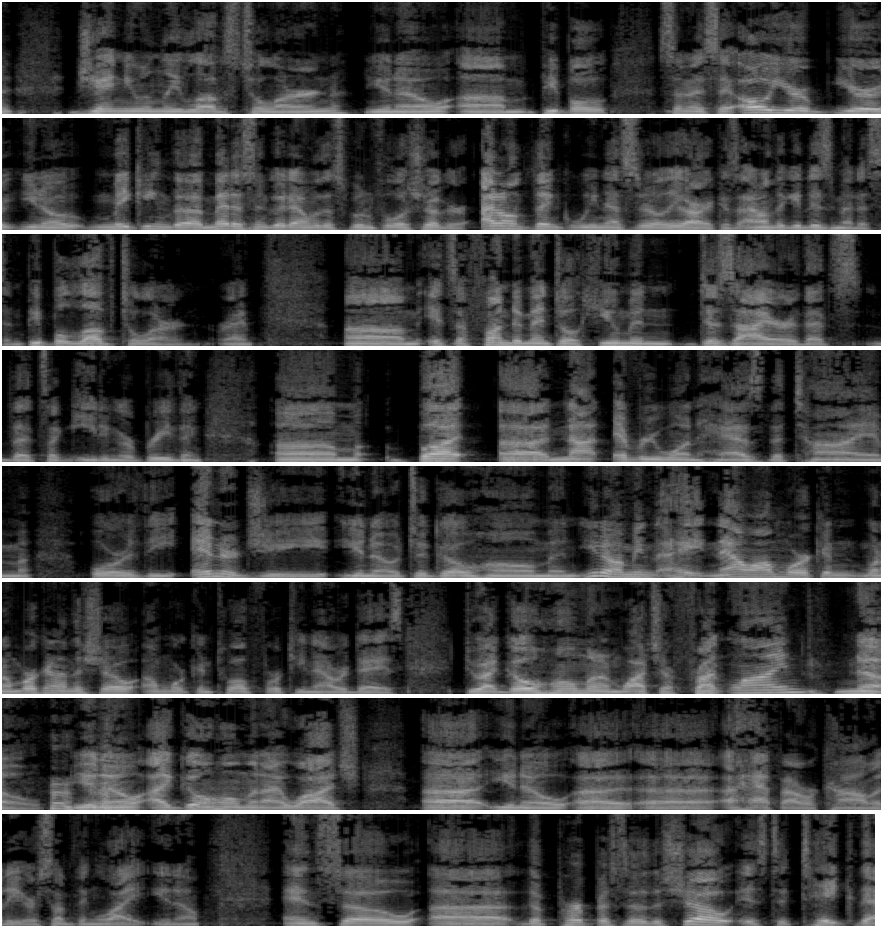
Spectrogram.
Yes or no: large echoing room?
no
